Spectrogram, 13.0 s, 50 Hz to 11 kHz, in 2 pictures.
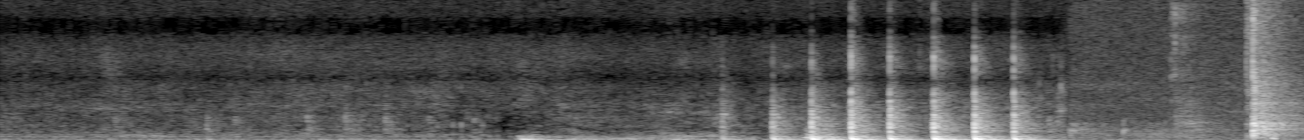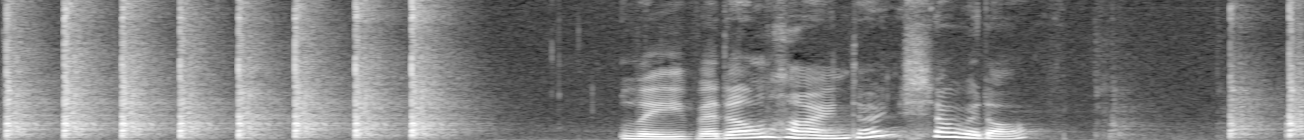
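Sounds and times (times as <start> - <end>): parakeet pecking hard object: 4.1 - 9.5, 11.9 - 13.0.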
